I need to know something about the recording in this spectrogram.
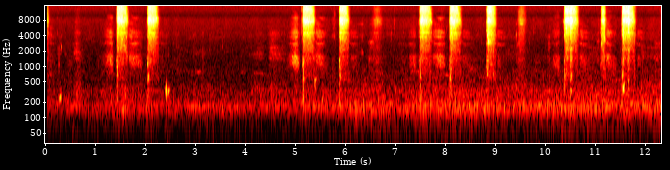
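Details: Repeated short, sharp, hissing sneezes, a dozen or so in a few seconds, some in quick pairs, from a pet cat; sneezing.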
